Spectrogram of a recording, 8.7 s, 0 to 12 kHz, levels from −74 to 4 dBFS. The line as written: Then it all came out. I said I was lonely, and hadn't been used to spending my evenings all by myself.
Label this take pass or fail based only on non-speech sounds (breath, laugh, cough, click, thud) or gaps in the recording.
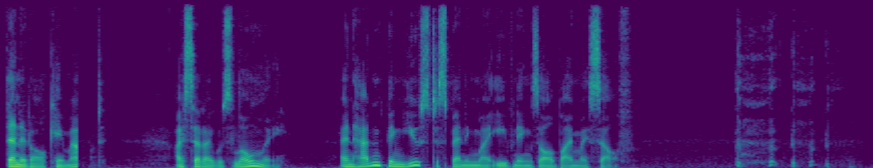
fail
